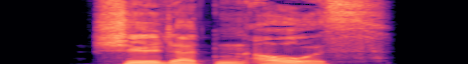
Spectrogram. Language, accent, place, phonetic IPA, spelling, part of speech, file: German, Germany, Berlin, [ˌʃɪldɐtn̩ ˈaʊ̯s], schilderten aus, verb, De-schilderten aus.ogg
- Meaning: inflection of ausschildern: 1. first/third-person plural preterite 2. first/third-person plural subjunctive II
